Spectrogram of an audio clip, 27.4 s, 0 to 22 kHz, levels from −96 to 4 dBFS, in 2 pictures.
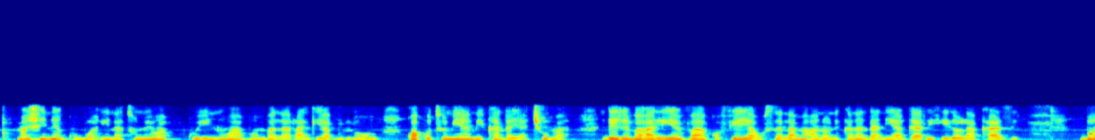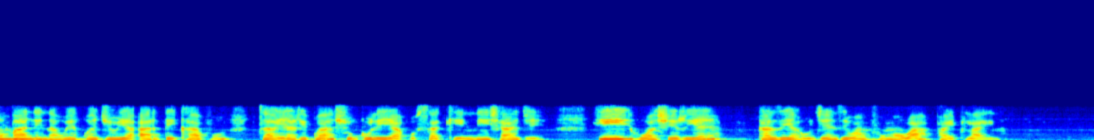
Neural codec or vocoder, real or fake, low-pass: vocoder, 22.05 kHz, 80 mel bands, HiFi-GAN; fake; 5.4 kHz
